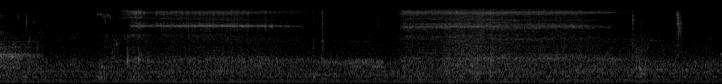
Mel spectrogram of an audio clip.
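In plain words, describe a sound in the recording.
An electronic cigarette hisses softly as a man draws on it.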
